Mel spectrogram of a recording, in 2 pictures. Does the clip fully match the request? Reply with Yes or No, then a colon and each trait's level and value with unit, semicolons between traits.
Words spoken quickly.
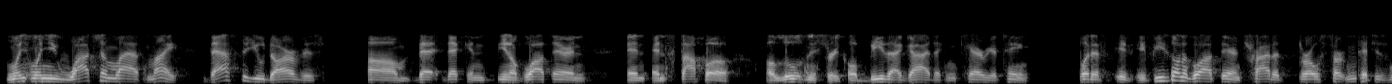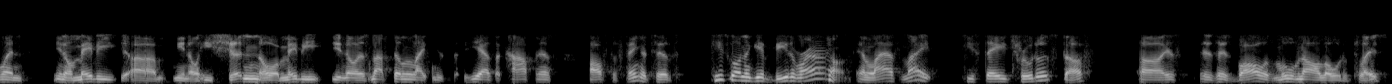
Yes: fast, 220 wpm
